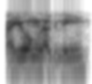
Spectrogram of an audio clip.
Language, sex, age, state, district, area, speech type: Goan Konkani, male, 45-60, Goa, Bardez, urban, conversation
